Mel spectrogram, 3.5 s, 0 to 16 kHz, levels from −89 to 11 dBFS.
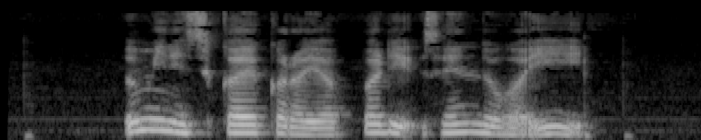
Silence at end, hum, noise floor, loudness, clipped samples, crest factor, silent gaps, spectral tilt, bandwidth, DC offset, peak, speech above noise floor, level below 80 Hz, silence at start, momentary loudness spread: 0.55 s; none; -53 dBFS; -22 LUFS; under 0.1%; 18 dB; none; -5 dB/octave; 11.5 kHz; under 0.1%; -4 dBFS; 32 dB; -62 dBFS; 0.15 s; 5 LU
